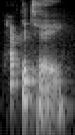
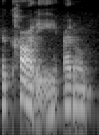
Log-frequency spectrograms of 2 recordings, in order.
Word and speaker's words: Hecate: And the companion book talks about how that this is a sacred blossom, and in the middle is Hecate or Hecate, depending on how you pronounce it.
